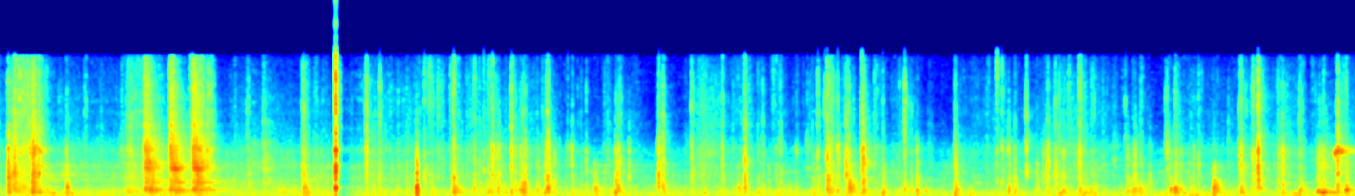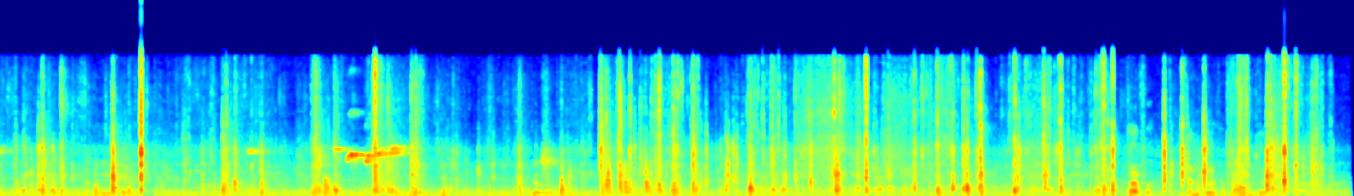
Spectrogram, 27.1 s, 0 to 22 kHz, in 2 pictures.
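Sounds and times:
kitchen utensils clicking and knocking: 1.4 - 2.8.

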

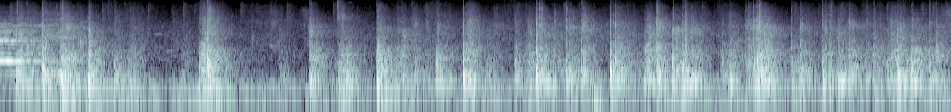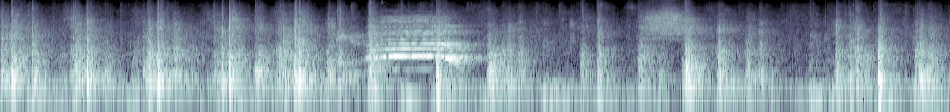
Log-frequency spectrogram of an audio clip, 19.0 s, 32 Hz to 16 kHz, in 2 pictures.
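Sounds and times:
loud shout: 0.0 - 0.8, 12.8 - 14.4.

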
